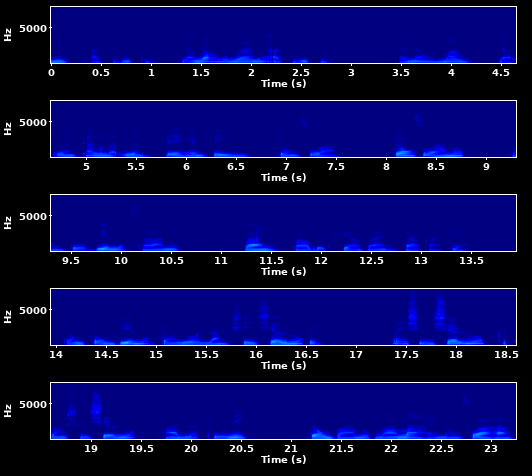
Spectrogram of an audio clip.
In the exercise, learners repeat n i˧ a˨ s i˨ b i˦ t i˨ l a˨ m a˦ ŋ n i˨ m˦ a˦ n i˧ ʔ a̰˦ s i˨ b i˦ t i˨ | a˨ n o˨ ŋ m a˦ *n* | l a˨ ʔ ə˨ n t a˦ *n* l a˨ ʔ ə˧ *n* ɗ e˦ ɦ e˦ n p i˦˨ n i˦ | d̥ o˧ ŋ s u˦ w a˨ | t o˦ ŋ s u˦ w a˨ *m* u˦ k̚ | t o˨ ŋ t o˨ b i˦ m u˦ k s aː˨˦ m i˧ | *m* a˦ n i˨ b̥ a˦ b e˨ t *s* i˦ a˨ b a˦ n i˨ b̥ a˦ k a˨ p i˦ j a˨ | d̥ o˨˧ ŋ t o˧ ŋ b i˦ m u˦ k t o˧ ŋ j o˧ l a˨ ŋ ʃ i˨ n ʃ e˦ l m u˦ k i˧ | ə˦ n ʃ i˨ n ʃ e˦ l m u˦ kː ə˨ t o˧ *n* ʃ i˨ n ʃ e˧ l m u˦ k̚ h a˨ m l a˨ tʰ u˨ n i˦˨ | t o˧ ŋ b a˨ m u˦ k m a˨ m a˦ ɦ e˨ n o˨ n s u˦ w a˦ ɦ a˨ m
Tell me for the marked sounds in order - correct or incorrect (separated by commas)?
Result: incorrect, incorrect, correct, correct, incorrect, incorrect, incorrect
